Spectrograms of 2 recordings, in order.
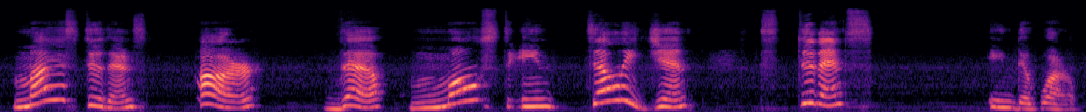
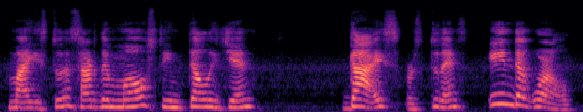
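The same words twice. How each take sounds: First: Drawn-out words with long pauses between; slow dictation. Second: Said in the usual way. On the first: Shown as a demonstration. Teacher builds superlative example for students, slow dictation. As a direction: dictate it piece by piece, stressing each word.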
